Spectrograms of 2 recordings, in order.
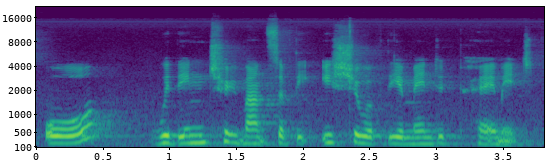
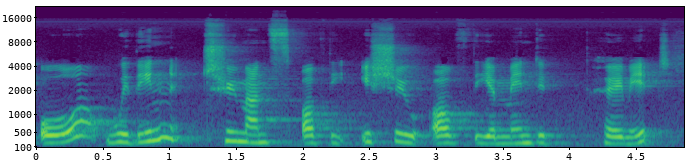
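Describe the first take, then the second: First: It is said at a fast pace. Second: It is said at a slow pace.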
